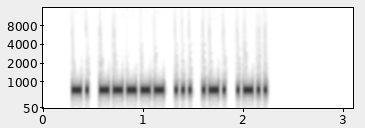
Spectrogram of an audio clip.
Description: Morse code, heard as a keyed tone, about 34 wpm, 700 Hz. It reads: N0SRL
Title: USA Call Signs - 5 Characters - 4x Character Spacing - 35wpm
